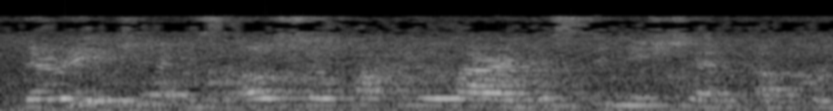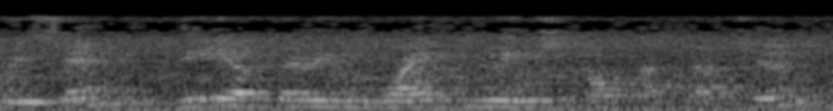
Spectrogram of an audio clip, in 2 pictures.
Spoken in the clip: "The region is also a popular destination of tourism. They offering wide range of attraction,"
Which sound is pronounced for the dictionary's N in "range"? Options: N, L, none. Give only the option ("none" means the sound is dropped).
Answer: none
